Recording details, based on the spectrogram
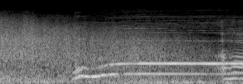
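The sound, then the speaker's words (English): A single long wolf howl rises in pitch, then holds a steady, drawn-out tone for over a second before a second howl begins, loud over a faint hissy background. “You just transformed yourself into a giant hairy wolf.”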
